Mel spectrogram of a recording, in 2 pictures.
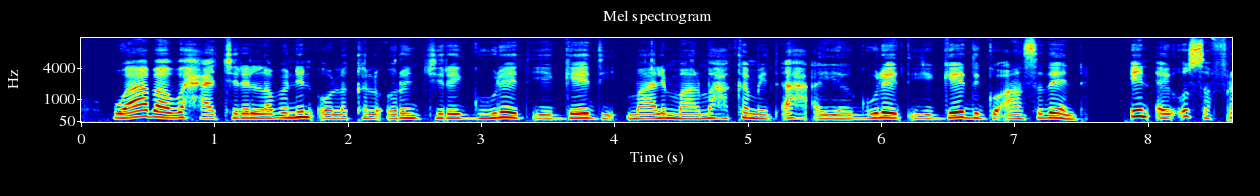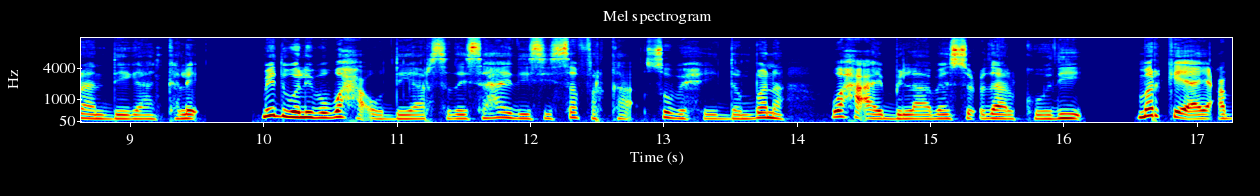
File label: somali female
